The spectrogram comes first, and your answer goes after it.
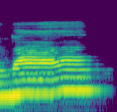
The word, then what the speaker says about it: Lam: The Bija mantra for the root chakra or the Muladhara chakra is Lam. We pronounce it with the long A, so it'd actually be Lam. You would say more like L-U-M, the L-A-M, but this is really great.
